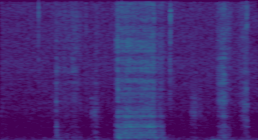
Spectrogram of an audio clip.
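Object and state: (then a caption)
Marker nib scratching on thin cardstock. A marker nib scratches across a small, thin black cardstock card held flat while lettering. Soft, dry scratching strokes are heard, with one longer, louder rasping stroke in the middle and a brief scrape near the end.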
